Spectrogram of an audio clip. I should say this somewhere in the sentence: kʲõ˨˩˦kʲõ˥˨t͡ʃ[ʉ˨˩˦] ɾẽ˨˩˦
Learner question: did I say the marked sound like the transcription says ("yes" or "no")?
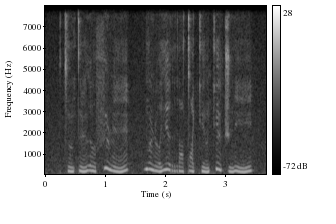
yes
